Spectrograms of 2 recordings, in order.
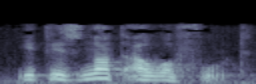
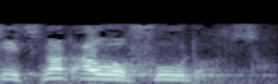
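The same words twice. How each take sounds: First: Not said softer, almost under the breath; quiet firm not; soft emphatic repeat. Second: Not leaned on in a plain voice; stress on not. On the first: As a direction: drop the voice and press not. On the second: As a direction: press the word not. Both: Shown as a demonstration.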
